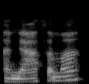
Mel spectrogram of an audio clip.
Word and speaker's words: anathema: the night is anathema and that's how you pronounce it anathema it is a noun and it means right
